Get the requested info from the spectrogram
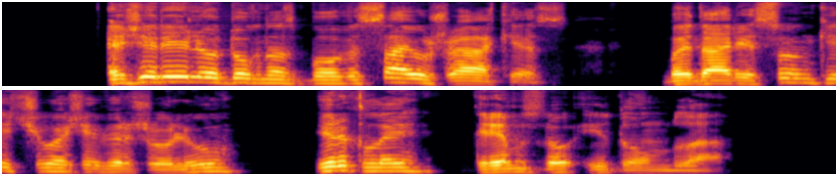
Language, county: Lithuanian, Marijampolė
